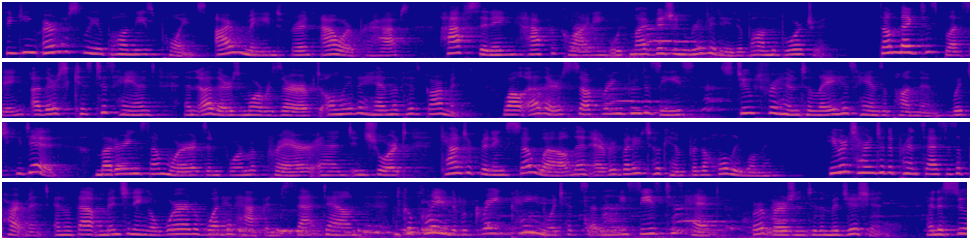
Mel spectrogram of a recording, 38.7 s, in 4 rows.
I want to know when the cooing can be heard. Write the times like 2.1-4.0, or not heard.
30.7-38.5.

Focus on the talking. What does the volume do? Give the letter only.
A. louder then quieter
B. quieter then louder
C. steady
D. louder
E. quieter
C.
